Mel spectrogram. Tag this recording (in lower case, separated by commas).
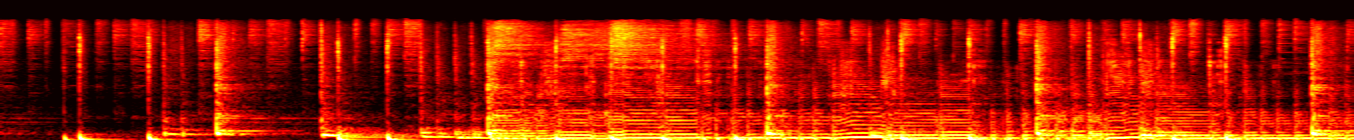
hi-hat, cymbal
